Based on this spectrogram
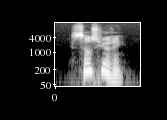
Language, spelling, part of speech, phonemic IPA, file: French, censurer, verb, /sɑ̃.sy.ʁe/, Fr-censurer.ogg
- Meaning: 1. to formally rebuke; to censure 2. to censor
